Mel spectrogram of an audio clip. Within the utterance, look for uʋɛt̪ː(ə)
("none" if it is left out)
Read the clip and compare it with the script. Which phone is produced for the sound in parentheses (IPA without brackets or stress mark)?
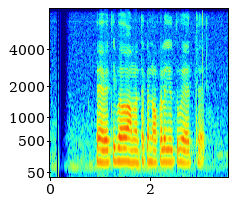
ə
